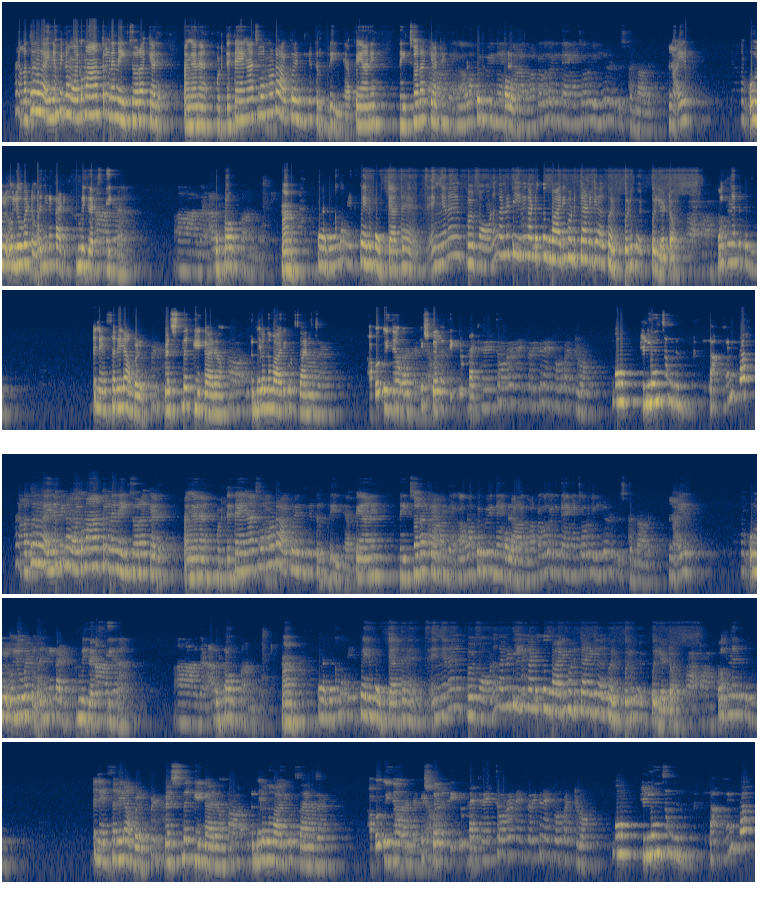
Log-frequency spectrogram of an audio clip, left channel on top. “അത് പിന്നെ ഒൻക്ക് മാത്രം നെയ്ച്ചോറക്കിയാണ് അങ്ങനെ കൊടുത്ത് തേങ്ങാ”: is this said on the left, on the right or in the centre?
Left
